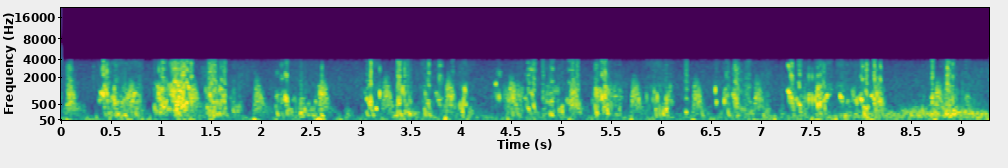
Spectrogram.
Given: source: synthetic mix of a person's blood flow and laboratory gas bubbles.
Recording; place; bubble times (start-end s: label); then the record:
Doppler ultrasound of blood flow; subclavian vein
0.00-0.14 s: bubbles
0.35-0.82 s: bubbles
0.91-1.37 s: bubbles
1.42-1.84 s: bubbles
2.10-2.68 s: bubbles
3.03-3.23 s: bubbles
3.29-3.92 s: bubbles
3.96-4.15 s: bubbles
4.33-4.78 s: bubbles
4.82-5.21 s: bubbles
5.30-5.62 s: bubbles
5.83-6.13 s: bubbles
6.23-6.46 s: bubbles
6.52-7.12 s: bubbles
7.25-7.72 s: bubbles
7.76-8.26 s: bubbles
8.59-9.25 s: bubbles
From the record:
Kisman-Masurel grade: 342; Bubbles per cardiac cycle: rolling drumbeat, 9 or more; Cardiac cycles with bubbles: 100%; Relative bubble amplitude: moderate (0.250 to 0.450); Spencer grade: 3 (all of the cardiac periods contain showers or single bubble signals, but not dominating or overriding the cardiac motion signals); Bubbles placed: anywhere in the cardiac cycle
